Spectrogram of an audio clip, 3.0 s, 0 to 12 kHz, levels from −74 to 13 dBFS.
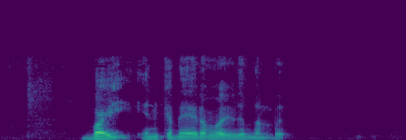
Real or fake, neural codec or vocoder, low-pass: fake; codec, 16 kHz, 1.1 kbps, Voila-Tokenizer; 7.2 kHz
